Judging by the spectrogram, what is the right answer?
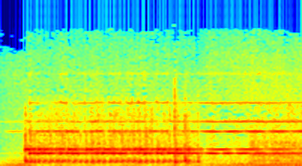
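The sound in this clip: A telephone rings in a basement. The electronic ring starts abruptly and continues loud and steady to the end, with a rapid pulsing texture.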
